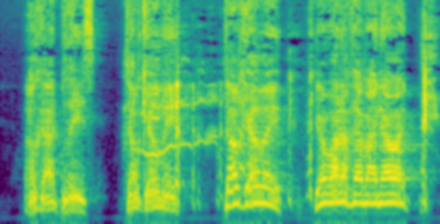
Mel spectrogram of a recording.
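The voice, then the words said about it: Batman character voice. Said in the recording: “Was that your Batman?”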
